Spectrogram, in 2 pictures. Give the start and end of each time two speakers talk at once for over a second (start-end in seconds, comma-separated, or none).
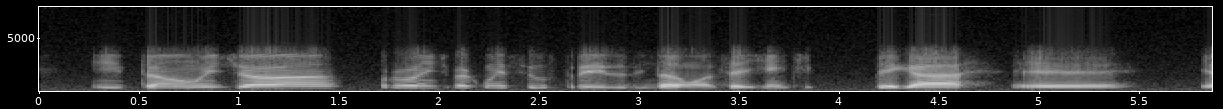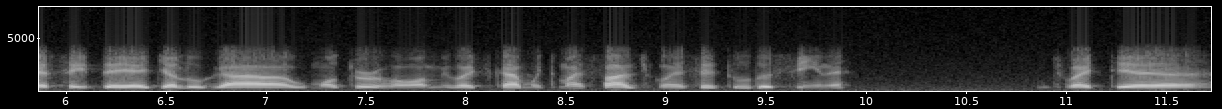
none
